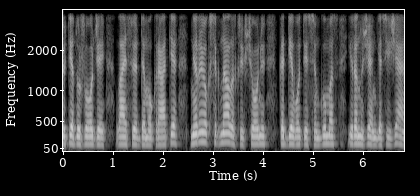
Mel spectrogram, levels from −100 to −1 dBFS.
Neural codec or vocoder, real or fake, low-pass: none; real; 3.6 kHz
